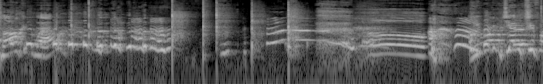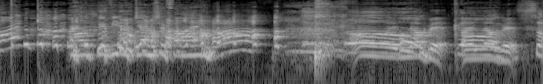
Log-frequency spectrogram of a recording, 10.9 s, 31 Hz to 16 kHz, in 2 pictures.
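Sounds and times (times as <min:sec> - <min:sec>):
speech: 0:00.0 - 0:01.8, 0:06.3 - 0:08.0, 0:09.0 - 0:10.8
laughter: 0:00.0 - 0:09.9
sharp hand claps: 0:00.6 - 0:03.2, 0:05.2 - 0:06.1
bursts of voiced sound from people: 0:02.7 - 0:05.3, 0:08.2 - 0:10.6.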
